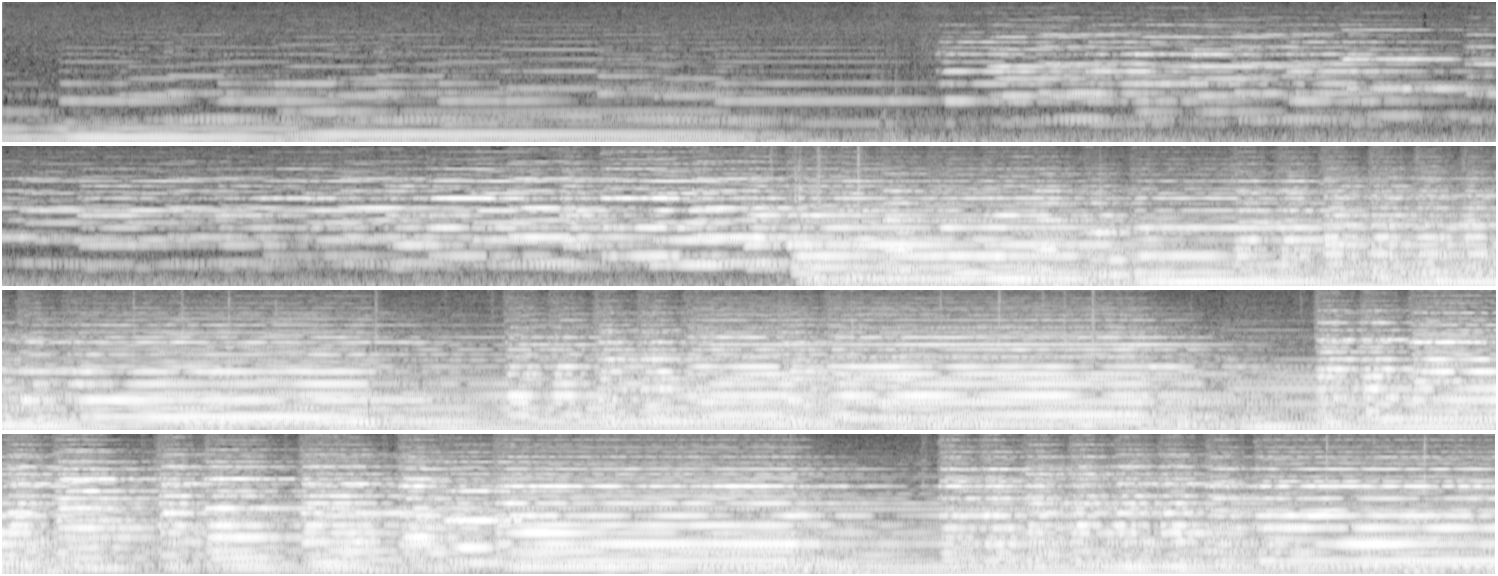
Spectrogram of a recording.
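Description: Church organ playing: held chords over a bass note, then a softer passage of higher notes from about four seconds in that gradually swells. About eleven seconds in the full organ comes in loud, with deep pedal bass under many sustained notes.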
